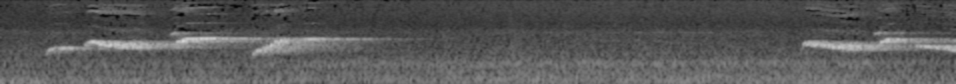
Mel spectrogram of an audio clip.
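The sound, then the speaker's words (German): A blackbird sings fluting, whistled phrases at dawn in two bursts, a pause between them, clear over a soft steady background hush, with no voices. “Er öffnet das Fenster und genau in diesem Moment beginnt das Konzert. Die Amsel zuerst.”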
